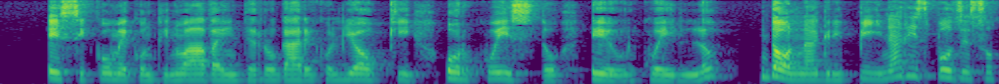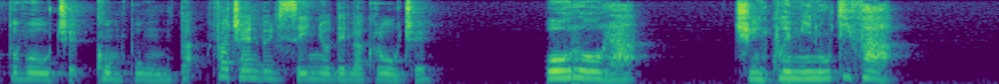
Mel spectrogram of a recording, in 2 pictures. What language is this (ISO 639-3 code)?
ita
